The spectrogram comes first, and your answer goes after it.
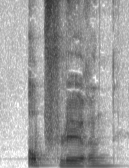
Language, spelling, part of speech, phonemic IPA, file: Dutch, opfleuren, verb, /ˈɔpˌfløːrə(n)/, Nl-opfleuren.ogg
- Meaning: to cheer up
